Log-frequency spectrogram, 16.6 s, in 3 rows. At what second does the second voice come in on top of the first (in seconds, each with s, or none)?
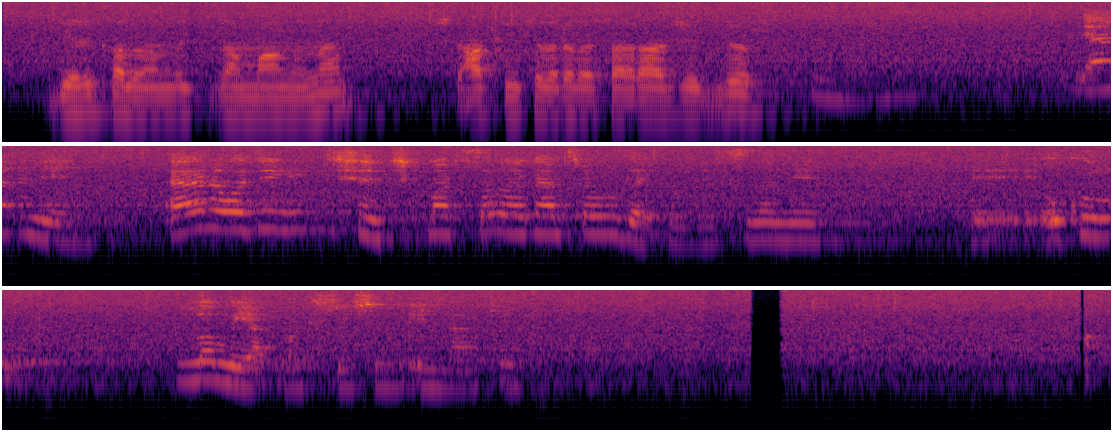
none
